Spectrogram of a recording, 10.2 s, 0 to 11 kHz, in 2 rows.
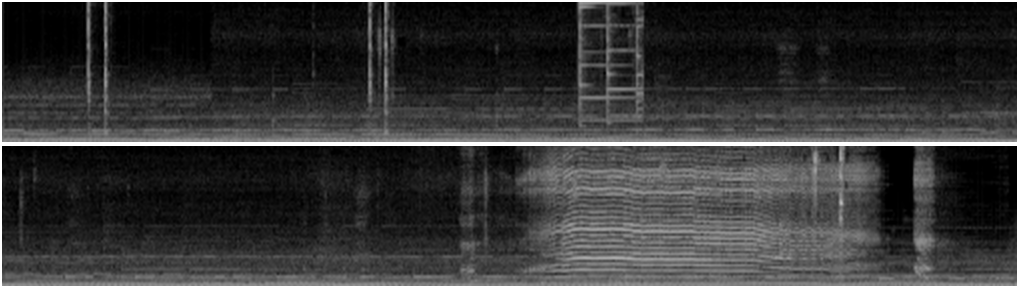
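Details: Newborn baby receiving 10% dextrose water gives a single brief, high-pitched cry over a steady low hum and faint clicks.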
